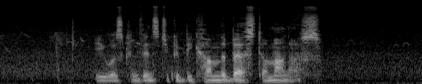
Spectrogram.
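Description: A second man answers in a low, calm voice, close by.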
